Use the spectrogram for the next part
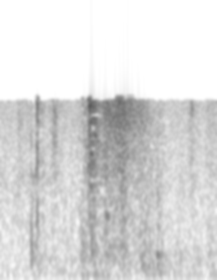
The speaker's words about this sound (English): Do we get a Christmas treat now? Yes, indeed you do. What is it? It's a door in the face. Here you are.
